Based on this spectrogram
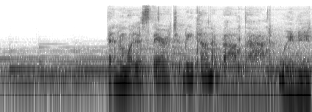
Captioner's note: voiceover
